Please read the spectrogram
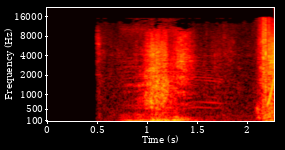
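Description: A loud, rough roar-like cry from a film soundtrack with animated animal characters, starting after about half a second of silence, swelling around one second in and then fading.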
